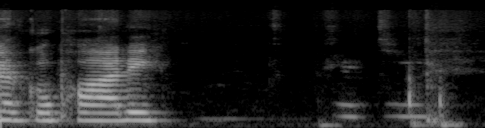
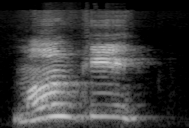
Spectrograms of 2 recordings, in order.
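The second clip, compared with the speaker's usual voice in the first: calling out; 9 semitones higher, 8 dB louder than usual. Real, not acted. Calling to baby.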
